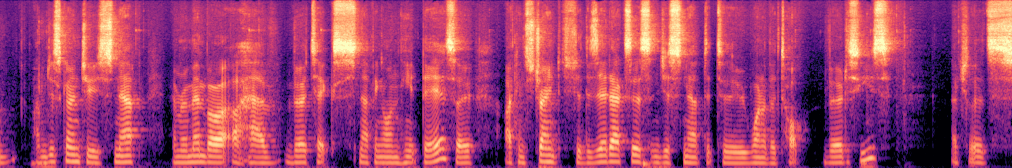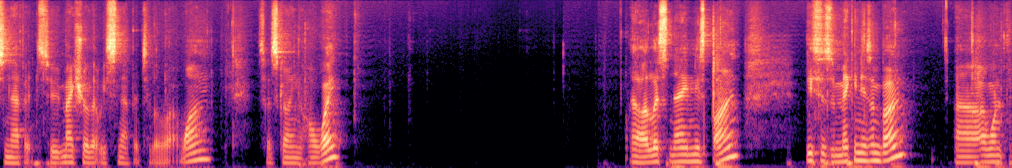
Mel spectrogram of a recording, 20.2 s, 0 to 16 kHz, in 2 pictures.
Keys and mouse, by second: 0.2 g, 2.4-3.6 drag, 4.8 shift+middle click, 7.9 middle click, 8.6-8.9 shift+middle drag, 9.0-9.5 middle drag, 10.0 middle click, 10.4 g, 11.7 middle click, 13.0 KP_3, 14.3-14.8 middle drag, 15.2 middle click, 17.2 F2.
